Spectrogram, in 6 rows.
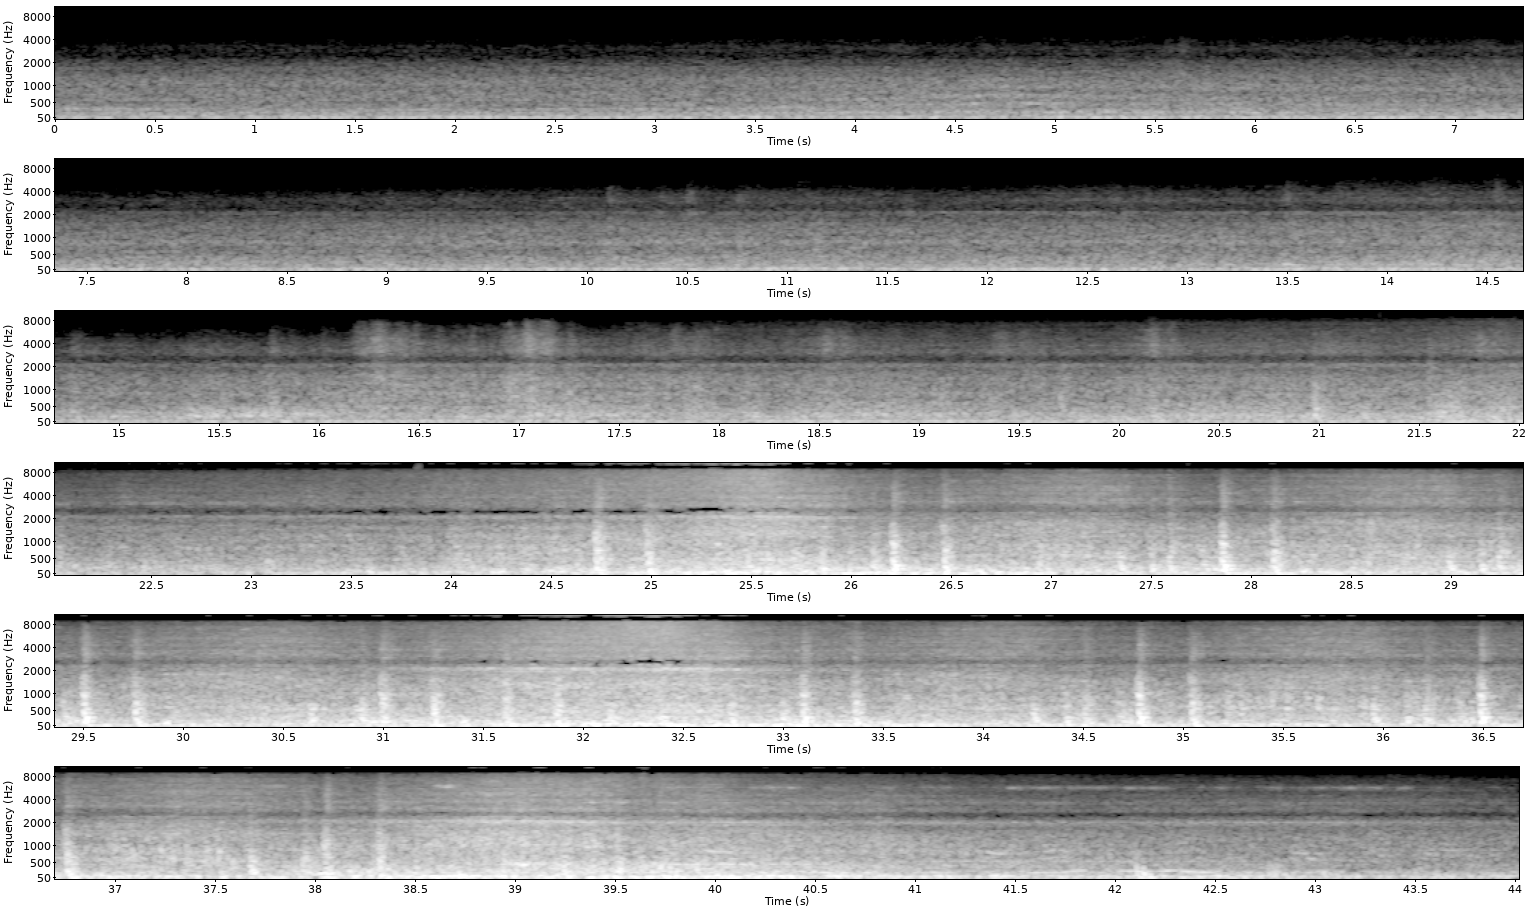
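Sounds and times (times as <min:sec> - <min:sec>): high squeals or hisses: 0:38.6 - 0:44.0.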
